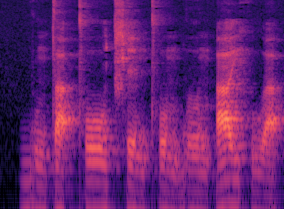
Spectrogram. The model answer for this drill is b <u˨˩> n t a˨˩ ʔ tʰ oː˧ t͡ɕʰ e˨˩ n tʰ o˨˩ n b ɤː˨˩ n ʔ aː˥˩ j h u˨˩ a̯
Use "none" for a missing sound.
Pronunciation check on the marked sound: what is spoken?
u˨˩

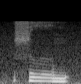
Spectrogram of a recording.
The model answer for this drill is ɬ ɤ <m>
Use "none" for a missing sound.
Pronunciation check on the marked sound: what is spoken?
m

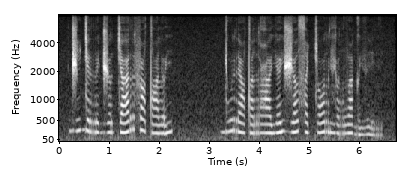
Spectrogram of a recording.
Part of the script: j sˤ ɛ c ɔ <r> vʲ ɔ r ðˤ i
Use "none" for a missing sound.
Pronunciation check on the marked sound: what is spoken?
r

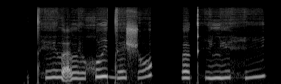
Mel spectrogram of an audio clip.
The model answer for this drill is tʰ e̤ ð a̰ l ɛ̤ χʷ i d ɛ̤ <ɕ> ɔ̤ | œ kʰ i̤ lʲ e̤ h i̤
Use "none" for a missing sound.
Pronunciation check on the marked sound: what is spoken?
ʃ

